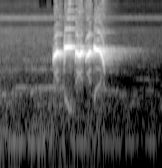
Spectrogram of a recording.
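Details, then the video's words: ["Single warbled phrase of a sooty-headed bulbul, relaxed 'ngeplong' song used for training: four rounded, bubbling notes running together, the last slightly lower, fading quickly."] "Kicau Kutilang Ngeplong Santai"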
